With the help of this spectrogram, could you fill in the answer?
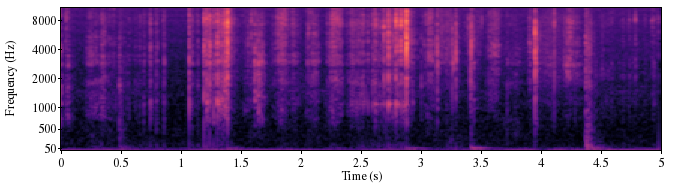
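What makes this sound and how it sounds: A steel blade scrapes thin slivers off the face of a solid, dry green soap bar. Repeated crisp, dry scraping strokes give a bright, crackly rasp over a faint low rumble, with a few sharper scrapes standing out.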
